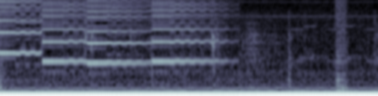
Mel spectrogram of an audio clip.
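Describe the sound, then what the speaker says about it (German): A telephone rings in the Pokémon Yellow game, a loud electronic ringtone with repeated bright tonal bursts that sound alone without any talk. "Oh, Telefon, ich gehe jetzt aber nicht dran,"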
